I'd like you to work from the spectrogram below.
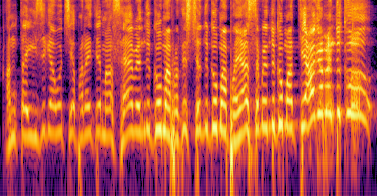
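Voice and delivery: rhetorical questions climbing to a high peak; building indignant challenge. Real, not acted. Preacher challenging the congregation over easy faith, building indignantly.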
